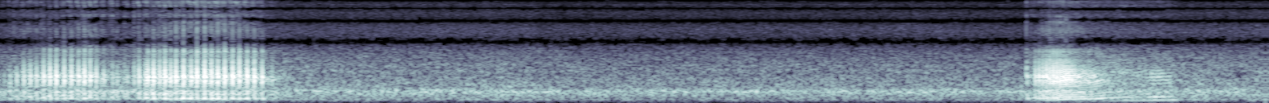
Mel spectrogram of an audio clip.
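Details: Sleeping Shih Tzu dog snoring: a rough, raspy double snore at the start, a quiet pause of several seconds, then another shorter wheezy snore that trails off into a low rumble.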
